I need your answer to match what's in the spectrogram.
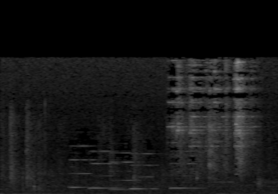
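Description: A mobile phone ringtone plays a short electronic melody of clear, mid-pitched beeping notes that step up and down in a quick tune, fairly soft over a low background hum, with no talking.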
